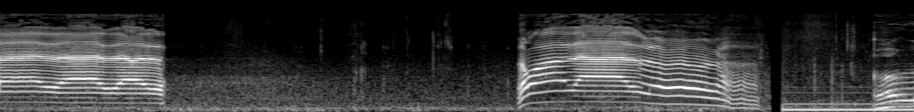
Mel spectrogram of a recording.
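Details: Talking house cats giving long, loud, drawn-out meows with rich harmonics, one lasting over a second and another wavering and falling for about two seconds, with a person speaking and music nearby.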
